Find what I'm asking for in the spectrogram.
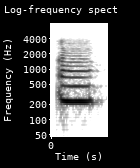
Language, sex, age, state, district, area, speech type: Manipuri, female, 18-30, Manipur, Churachandpur, urban, conversation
